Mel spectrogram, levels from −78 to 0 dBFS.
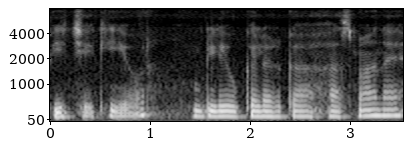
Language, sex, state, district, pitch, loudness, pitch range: Hindi, male, Himachal Pradesh, Shimla, 140 Hz, -17 LUFS, 130-150 Hz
